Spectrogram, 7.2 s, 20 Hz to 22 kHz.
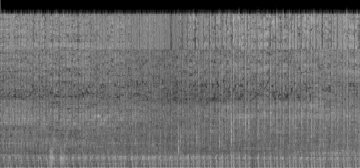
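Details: Kawasaki VN800 being fixed for an engine knock: even, steady low V-twin beat at fast idle with no knocking. Runs smoothly.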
